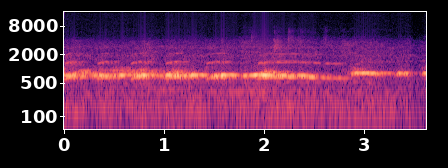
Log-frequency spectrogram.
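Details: Young zebra doves of the Bangkok strain, kept at a bird farm, produce a near-continuous low, purring coo with slight wavering, dipping briefly before a final steadier note.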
